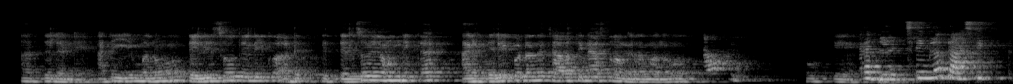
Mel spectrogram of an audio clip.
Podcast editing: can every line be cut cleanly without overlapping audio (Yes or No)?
Yes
